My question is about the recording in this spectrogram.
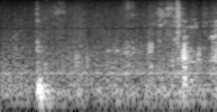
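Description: Near silence in a pause between spoken sentences, broken by one soft brief sound about half a second in and a few faint ticks near the end.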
